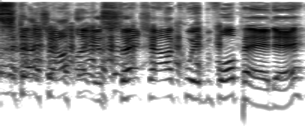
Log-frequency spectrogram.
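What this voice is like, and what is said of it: Put-on Yorkshire accent. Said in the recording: “The Yorkshire yoga.”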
